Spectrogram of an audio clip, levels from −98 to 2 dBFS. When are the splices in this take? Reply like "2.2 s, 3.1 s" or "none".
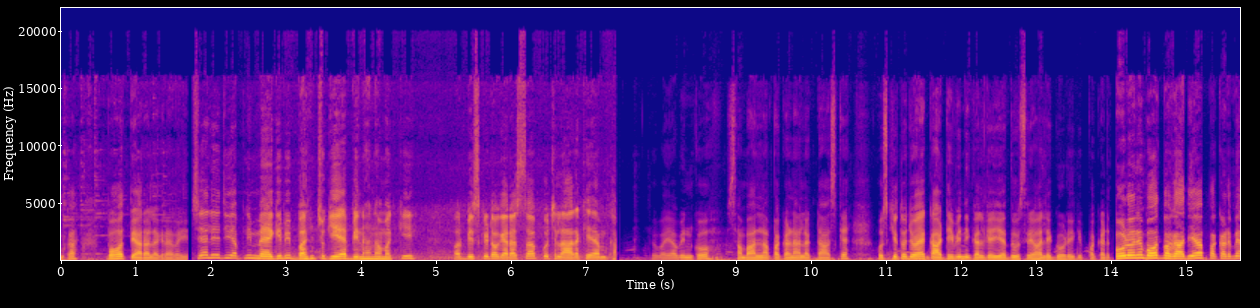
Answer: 1.6 s, 7.3 s, 13.9 s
